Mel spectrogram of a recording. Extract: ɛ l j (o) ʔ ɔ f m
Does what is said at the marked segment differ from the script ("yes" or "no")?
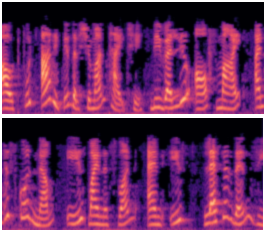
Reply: yes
